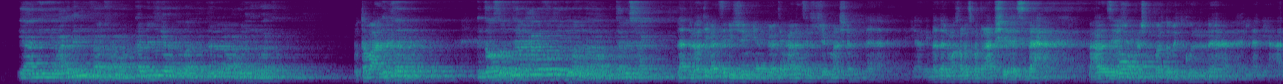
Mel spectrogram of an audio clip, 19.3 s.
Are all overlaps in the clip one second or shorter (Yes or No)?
Yes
